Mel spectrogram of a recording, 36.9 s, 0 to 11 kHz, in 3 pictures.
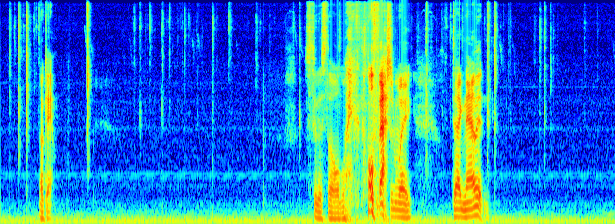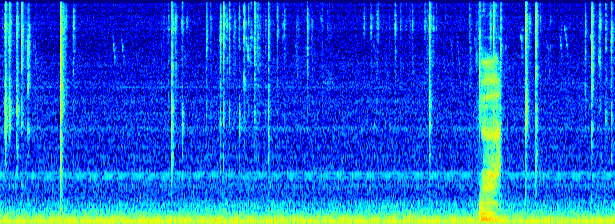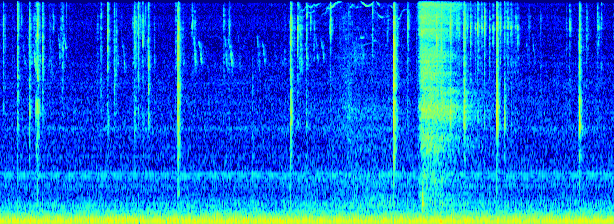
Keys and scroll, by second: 0.0-0.8 typing, 2.5-4.5 typing, 5.9 ;, 8.2-13.4 typing, 15.4-28.0 typing, 30.1-36.1 typing, 31.8 Up.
